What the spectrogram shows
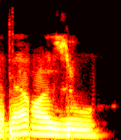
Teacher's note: ترقيق الباء ثم تفخيم الراء ثم ترقيق الزاي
